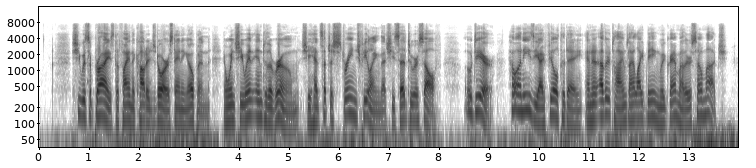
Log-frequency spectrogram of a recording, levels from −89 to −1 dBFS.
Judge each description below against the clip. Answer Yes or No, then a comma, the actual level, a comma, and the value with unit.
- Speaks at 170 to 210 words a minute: Yes, average, 195 wpm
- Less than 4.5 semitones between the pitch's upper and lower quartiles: No, average, 5.1 semitones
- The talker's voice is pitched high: No, low, 115 Hz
